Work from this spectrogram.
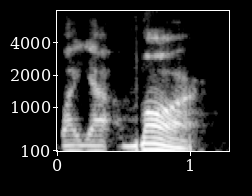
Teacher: So it's just sometimes you putting that more emphasis on that last syllable, which is the mar. Not necessarily ra, because the ma and the ra are connected. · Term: stress on the final syllable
